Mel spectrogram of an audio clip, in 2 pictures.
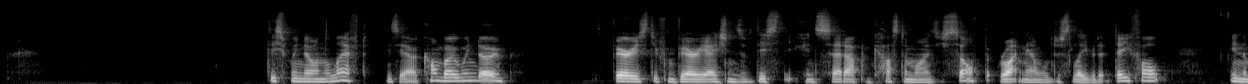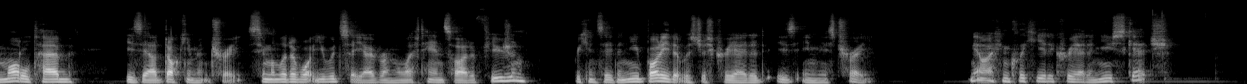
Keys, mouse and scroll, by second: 13.6 click, 24.5 click.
